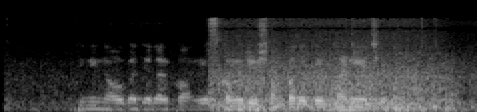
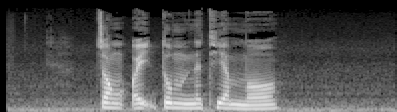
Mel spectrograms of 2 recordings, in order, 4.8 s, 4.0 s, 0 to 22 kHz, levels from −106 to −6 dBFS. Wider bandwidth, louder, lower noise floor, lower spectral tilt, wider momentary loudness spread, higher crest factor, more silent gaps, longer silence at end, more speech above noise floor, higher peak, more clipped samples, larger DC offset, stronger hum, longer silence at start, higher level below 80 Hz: second, 11.5 kHz vs 15.5 kHz; second, -41 LUFS vs -20 LUFS; first, -73 dBFS vs -44 dBFS; about the same, -7 dB/octave vs -6 dB/octave; first, 12 LU vs 6 LU; about the same, 18 dB vs 18 dB; neither; second, 0 s vs 0.55 s; first, 33 dB vs 25 dB; second, -24 dBFS vs -4 dBFS; neither; neither; neither; first, 0.8 s vs 0.2 s; second, -58 dBFS vs -46 dBFS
